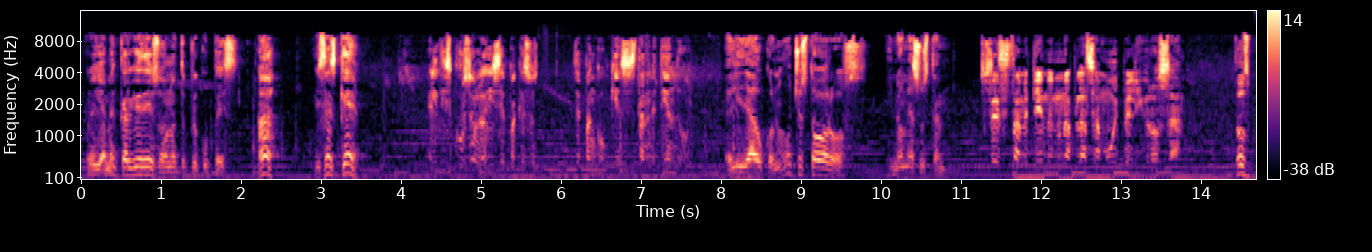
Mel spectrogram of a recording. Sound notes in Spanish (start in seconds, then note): none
